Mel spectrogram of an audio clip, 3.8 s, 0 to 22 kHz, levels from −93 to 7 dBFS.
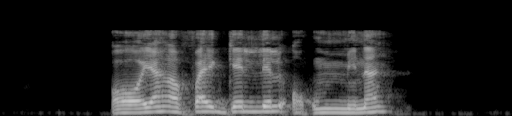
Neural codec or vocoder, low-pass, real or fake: codec, 16 kHz, 4.8 kbps, FACodec; 7.2 kHz; fake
